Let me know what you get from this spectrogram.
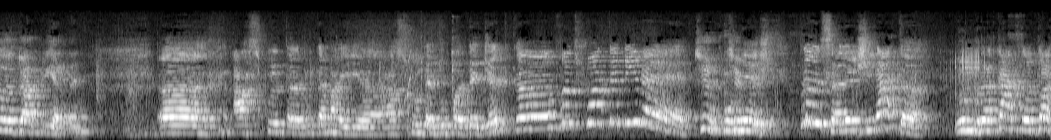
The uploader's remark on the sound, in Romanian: Înregistrare din sala Asociației Generale a Inginerilor din România (AGIR), din București. Înregistrare din sala Asociației Generale a Inginerilor din România (AGIR), din București.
